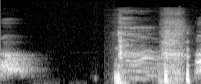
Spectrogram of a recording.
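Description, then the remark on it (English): A pet dog barks a few times in quick, harsh bursts after a brief pause, with a fading tail of sound at the start. “my dog barking in.”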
